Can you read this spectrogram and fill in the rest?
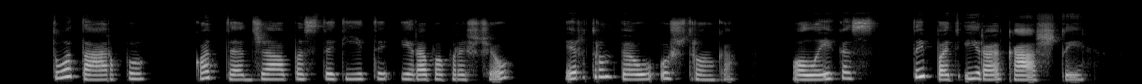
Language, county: Lithuanian, Panevėžys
